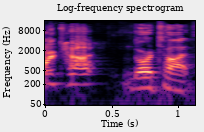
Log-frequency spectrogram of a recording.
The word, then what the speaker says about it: Gortat: cannot say his name um has is averaging Gortat thank you is averaging 12 uh 12 points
